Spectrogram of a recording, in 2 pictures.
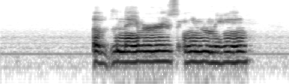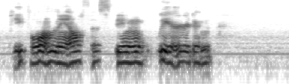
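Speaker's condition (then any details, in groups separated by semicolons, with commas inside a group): Cerebral palsy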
